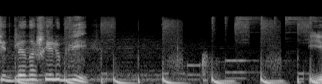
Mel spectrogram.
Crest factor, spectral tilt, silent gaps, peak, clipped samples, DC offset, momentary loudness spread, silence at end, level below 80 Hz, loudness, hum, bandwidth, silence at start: 16 dB; -5 dB/octave; none; -6 dBFS; under 0.1%; under 0.1%; 12 LU; 0 s; -32 dBFS; -24 LUFS; none; 10 kHz; 0 s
